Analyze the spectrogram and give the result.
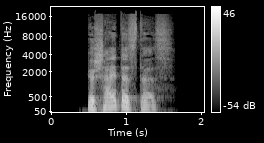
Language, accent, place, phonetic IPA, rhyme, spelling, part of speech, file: German, Germany, Berlin, [ɡəˈʃaɪ̯təstəs], -aɪ̯təstəs, gescheitestes, adjective, De-gescheitestes.ogg
- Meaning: strong/mixed nominative/accusative neuter singular superlative degree of gescheit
